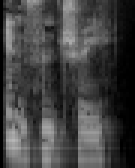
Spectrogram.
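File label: "infantry", British English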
